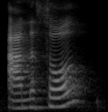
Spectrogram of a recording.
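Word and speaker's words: Anatol: to another audience member anathol i hope i'm pronouncing that correctly yes it was pronounced well my question is regarding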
